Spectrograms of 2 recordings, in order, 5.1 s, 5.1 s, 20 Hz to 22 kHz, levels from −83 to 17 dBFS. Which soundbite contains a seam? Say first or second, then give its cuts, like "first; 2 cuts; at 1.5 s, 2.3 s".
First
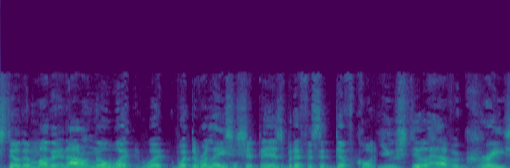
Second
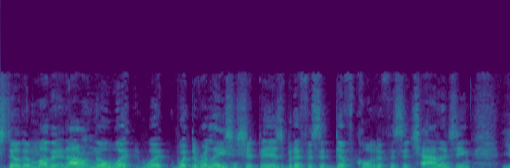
first; 1 cut; at 3.7 s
